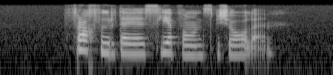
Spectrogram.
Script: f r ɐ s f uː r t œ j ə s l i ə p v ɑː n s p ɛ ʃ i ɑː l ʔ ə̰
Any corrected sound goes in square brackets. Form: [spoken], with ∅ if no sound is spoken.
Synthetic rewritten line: f r ɐ [χ] f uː r t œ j ə s l i ə p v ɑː n s p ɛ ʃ i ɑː l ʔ ə̰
